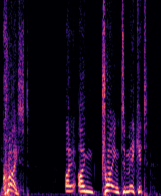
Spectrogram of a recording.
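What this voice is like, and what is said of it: Put-on British accent. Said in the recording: “I should do this in a British accent.”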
